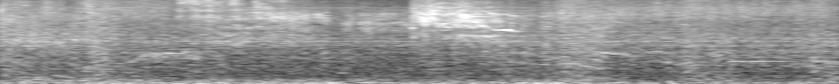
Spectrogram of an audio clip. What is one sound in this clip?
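A flamethrower roars in bursts.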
